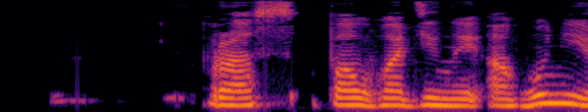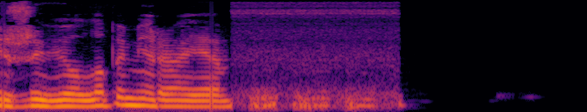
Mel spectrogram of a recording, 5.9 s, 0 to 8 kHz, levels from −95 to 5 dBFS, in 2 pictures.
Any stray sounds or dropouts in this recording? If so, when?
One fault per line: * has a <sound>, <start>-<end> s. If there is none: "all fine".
* has a laugh, 4.2-4.8 s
